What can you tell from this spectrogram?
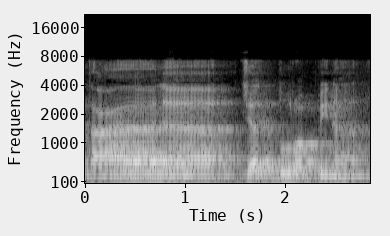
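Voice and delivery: slow emphatic تعالی; stretched taʿālā. Shown as a demonstration. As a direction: hold every long vowel in تعالی. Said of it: "برابر لمبا کرنا ہے".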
